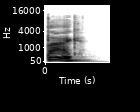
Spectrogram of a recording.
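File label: "bag", British English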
